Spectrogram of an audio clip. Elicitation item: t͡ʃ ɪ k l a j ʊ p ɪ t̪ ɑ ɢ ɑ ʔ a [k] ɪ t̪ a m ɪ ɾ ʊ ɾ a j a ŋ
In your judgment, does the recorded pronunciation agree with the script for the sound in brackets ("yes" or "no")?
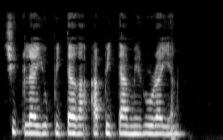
no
